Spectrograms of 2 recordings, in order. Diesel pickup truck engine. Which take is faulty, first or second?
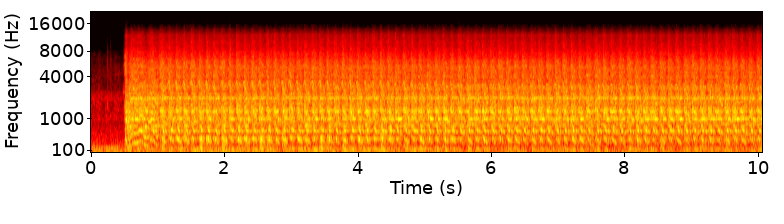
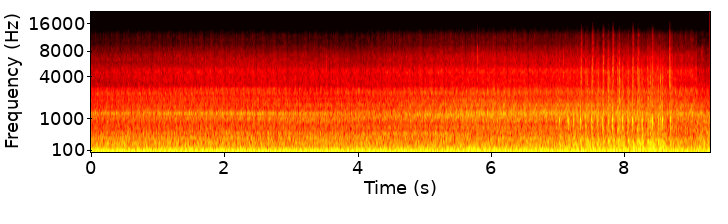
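first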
